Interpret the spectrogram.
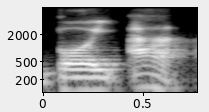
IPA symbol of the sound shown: b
